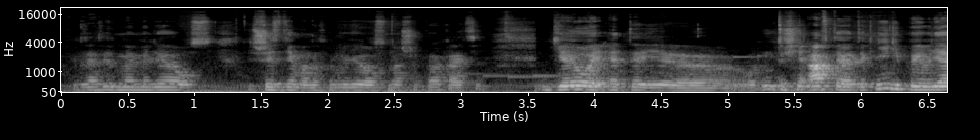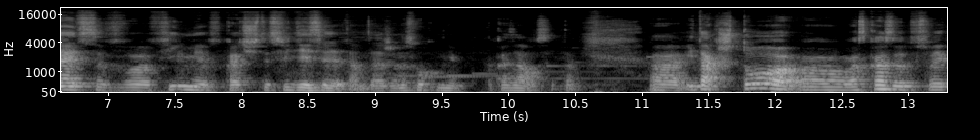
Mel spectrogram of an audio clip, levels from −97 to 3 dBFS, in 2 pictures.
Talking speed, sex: 135 wpm, male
